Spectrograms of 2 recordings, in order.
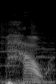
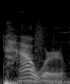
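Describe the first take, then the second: First: It is said in a British accent. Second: It is said in an American accent. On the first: "they would say" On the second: "like you say in American English"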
